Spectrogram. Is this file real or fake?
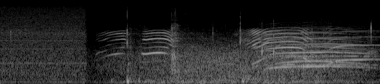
real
